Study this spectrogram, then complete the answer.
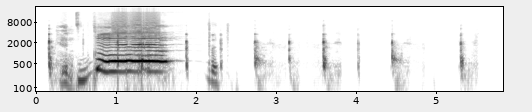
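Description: A man laughs loudly over an online call.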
